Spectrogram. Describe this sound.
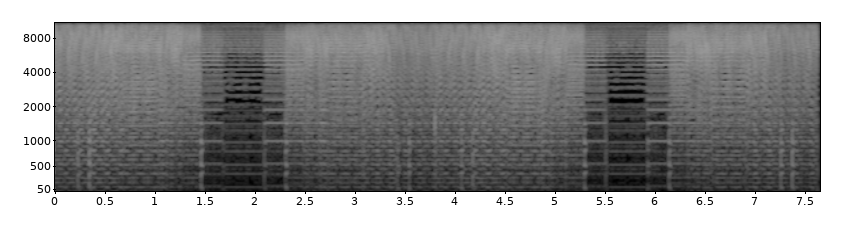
Another computer noise.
